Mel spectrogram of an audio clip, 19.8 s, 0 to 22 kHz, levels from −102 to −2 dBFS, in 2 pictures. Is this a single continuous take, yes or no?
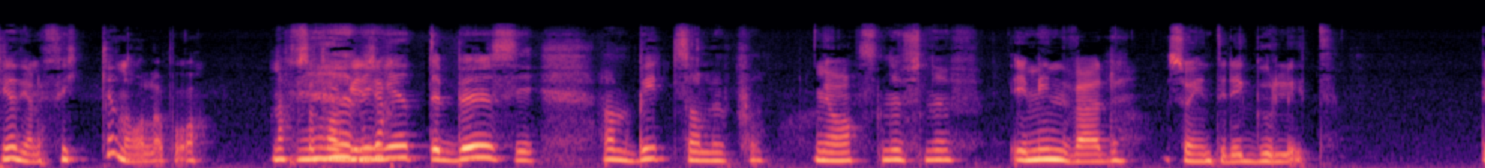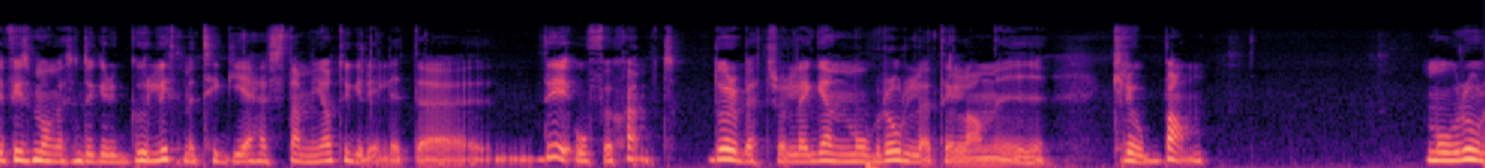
no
